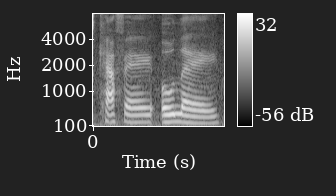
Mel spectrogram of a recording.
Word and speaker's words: Cafe Ole: On Instagram, I go by my burlesque performer name, which is Cafe Ole, like French, Ole, like Spanish, at Cafe Ole Ole.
